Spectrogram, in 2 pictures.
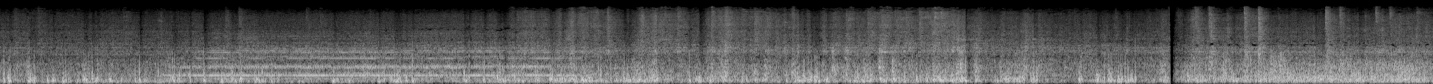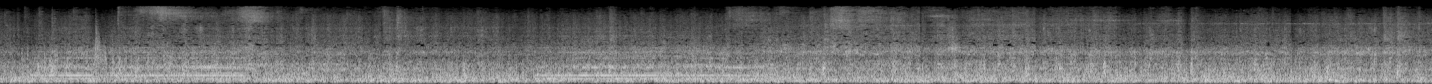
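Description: Passenger train running, heard from the open doorway of a moving coach: a steady rumble with wheels clicking over the rails. A train horn sounds three times, one long blast of about four seconds near the start and two shorter blasts past the middle.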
